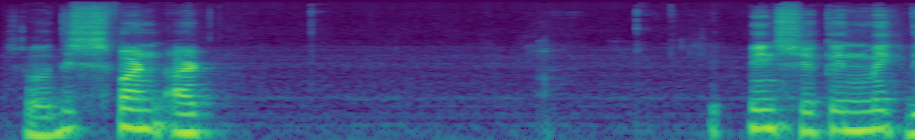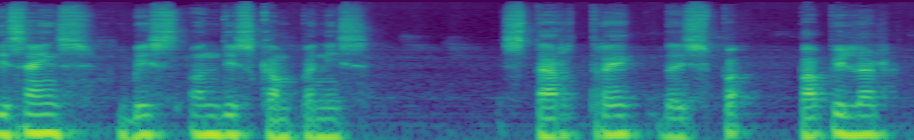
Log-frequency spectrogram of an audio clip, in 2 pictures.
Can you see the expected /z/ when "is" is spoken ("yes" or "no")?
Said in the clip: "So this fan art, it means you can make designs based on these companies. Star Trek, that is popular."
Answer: no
